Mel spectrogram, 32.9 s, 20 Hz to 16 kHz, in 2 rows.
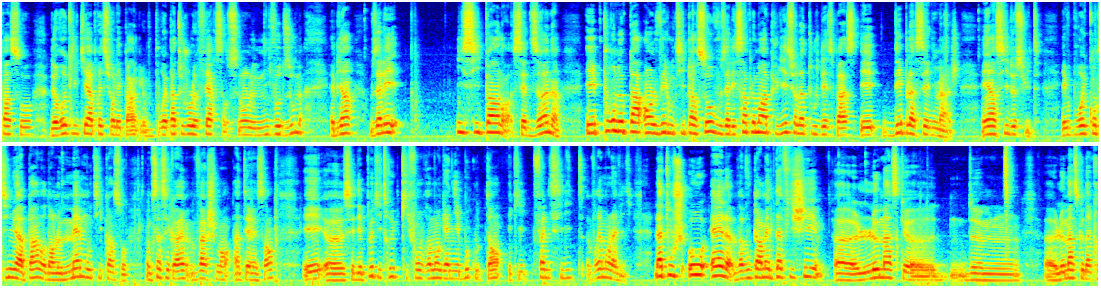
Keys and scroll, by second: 27.2 o.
